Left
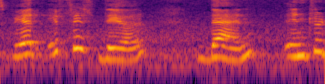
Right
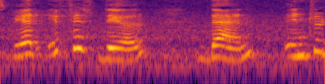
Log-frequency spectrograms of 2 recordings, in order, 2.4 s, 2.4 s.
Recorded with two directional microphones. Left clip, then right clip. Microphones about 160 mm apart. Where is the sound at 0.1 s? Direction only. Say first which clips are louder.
Right 1 dB; 70° left (ahead or behind).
